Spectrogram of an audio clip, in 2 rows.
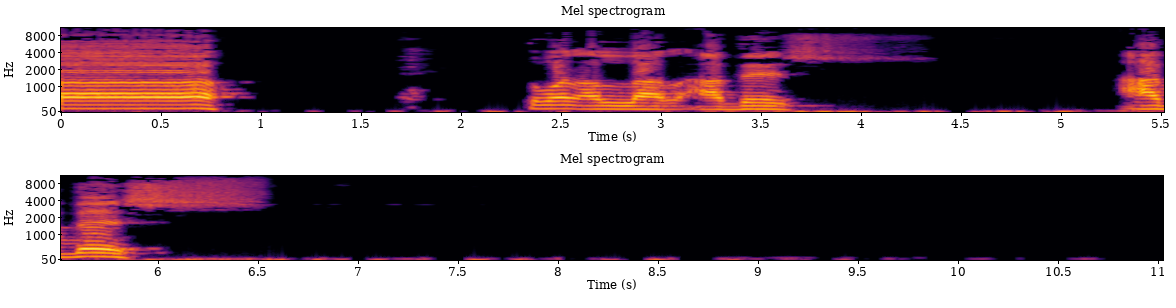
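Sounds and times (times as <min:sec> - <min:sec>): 
speech: 0:02.3 - 0:04.0, 0:05.3 - 0:06.4
heartbeat: 0:03.8 - 0:05.4, 0:06.0 - 0:09.3.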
